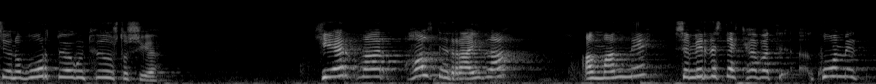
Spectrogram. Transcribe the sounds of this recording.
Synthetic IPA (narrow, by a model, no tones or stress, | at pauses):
siːðanawvɔːɾt̪œːɣʏmt̪ʰvʏːθust̪ɔsjœ | çɛːɾvaɾɦalt̪ɪnraːjða | awmanːɪsɛmvɪɾðɪst̪ɛhcɪ̥havakʰɔːmɪð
